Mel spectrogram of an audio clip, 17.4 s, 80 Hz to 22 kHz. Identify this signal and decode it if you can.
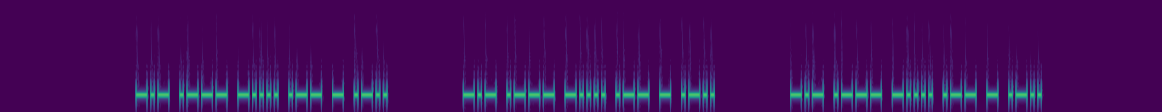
Morse code, heard as a keyed tone, about 22 wpm, 700 Hz. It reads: KJ6WTL KJ6WTL KJ6WTL
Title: USA Call Signs - 6 Characters - Repeated 3x - 22wpm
